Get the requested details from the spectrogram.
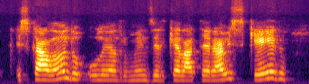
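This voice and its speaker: A woman talks with fairly even intonation at a fairly high pitch. Hers is a plain, everyday voice. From Ceará interior, Brazil. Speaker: sports reporter. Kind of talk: sports talk show. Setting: remote call into live show.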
